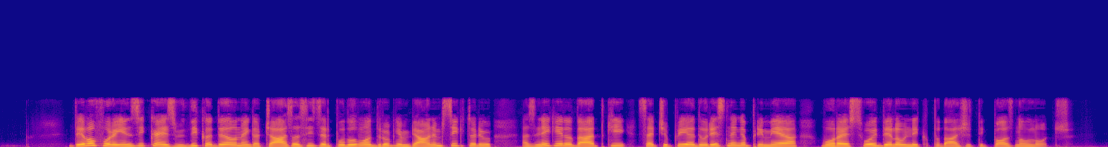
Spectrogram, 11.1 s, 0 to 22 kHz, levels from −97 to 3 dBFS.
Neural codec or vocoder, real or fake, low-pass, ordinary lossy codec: codec, 16 kHz, 1 kbps, FunCodec, trained on LibriTTS, 50 frames a second; fake; 7.2 kHz; none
